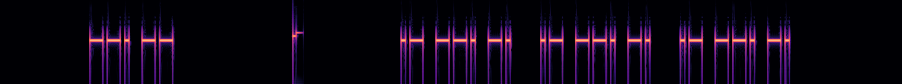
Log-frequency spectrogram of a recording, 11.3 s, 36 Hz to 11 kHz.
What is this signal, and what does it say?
Morse code, heard as a keyed tone, about 22 wpm, 700 Hz. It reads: GM AGN AGN AGN
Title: Abbreviations Repeated 3x - 22wpm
